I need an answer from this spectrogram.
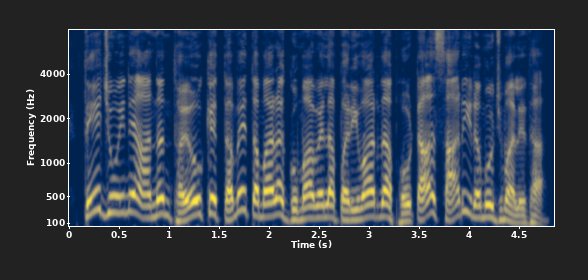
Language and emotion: Gujarati, happy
